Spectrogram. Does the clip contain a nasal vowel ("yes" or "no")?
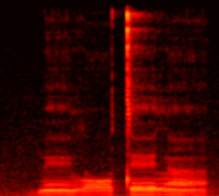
yes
